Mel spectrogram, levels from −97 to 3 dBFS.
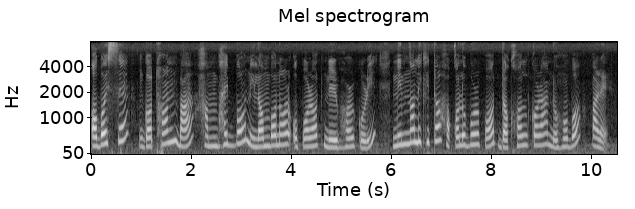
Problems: constant background noise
